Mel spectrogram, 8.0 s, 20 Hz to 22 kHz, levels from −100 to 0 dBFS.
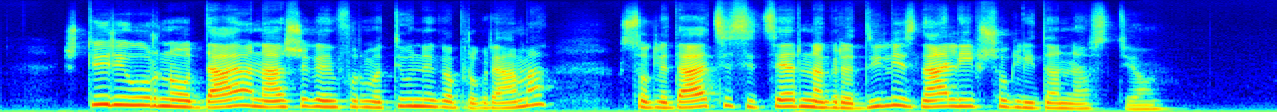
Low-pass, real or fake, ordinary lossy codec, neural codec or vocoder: none; fake; none; codec, 44.1 kHz, 7.8 kbps, DAC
